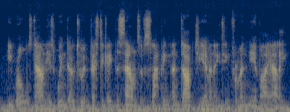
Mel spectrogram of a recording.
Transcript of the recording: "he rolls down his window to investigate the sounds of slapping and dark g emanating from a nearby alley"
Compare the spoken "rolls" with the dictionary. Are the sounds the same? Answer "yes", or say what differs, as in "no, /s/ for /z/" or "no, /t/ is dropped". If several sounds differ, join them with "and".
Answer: yes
